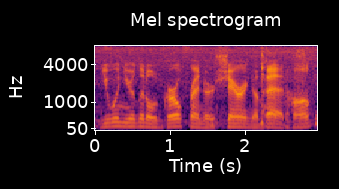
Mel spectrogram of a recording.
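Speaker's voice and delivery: ordinary talk, nothing marked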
